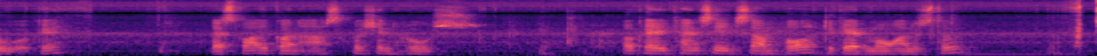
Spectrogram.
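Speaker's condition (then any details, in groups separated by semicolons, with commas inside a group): No condition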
